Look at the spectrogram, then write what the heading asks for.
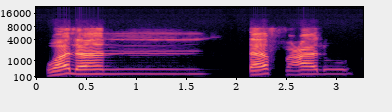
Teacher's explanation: Dia dengung 2 harakat untuk nun mati dulu. Puas dia 2 harakat, baru dia pergi kepada nak sebutnya ta. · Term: cara ikhfa yang salah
